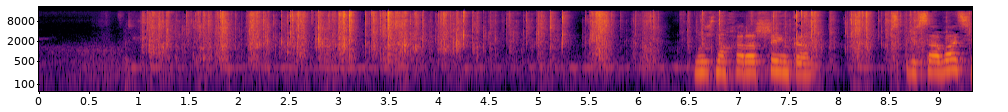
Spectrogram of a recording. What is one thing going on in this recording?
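A plastic scoop presses down on a crunchy nut mixture.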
